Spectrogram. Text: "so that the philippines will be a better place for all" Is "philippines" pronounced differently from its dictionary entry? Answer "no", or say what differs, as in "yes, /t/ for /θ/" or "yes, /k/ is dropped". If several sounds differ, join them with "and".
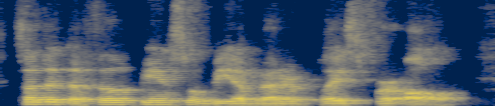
no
